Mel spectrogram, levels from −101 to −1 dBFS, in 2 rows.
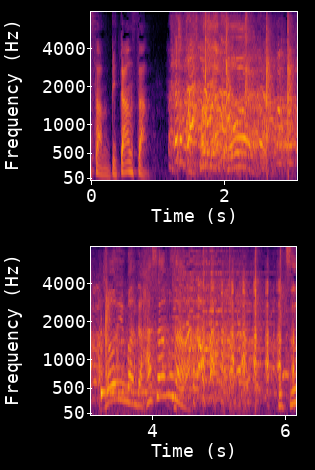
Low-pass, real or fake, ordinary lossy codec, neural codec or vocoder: none; real; none; none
